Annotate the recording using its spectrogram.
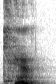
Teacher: The silence is very sudden. Suddenly, the air stops coming out of your mouth and creates this stop T.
